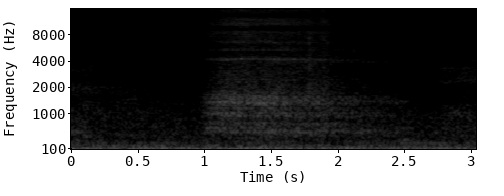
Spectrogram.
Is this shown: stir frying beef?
no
